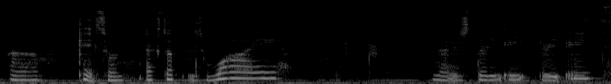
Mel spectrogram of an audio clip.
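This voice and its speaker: A woman talks at a fairly slow pace. Her speech has long, frequent pauses. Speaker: diamond painting content creator. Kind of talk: casual crafting vlog. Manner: casual, chatty.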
